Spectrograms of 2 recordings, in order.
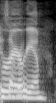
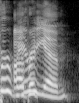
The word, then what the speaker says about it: arboretum: Arborarium. – Arborarium? – I like arboretum. – What the fuck is that? – I think it's arboretum.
